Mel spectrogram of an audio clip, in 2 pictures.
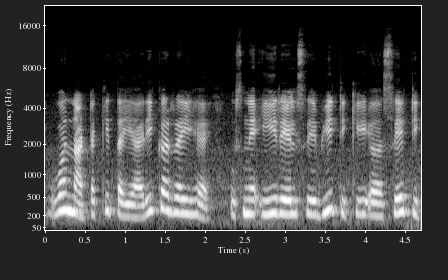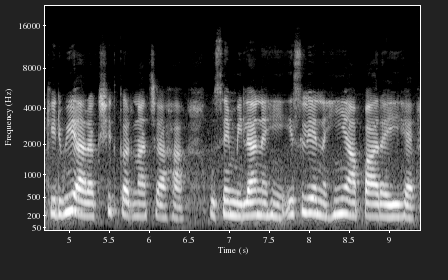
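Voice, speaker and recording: A woman's voice: medium pitch, a little hiss or hum, lightly acted. A woman teacher voicing a kind father reassuring his son.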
